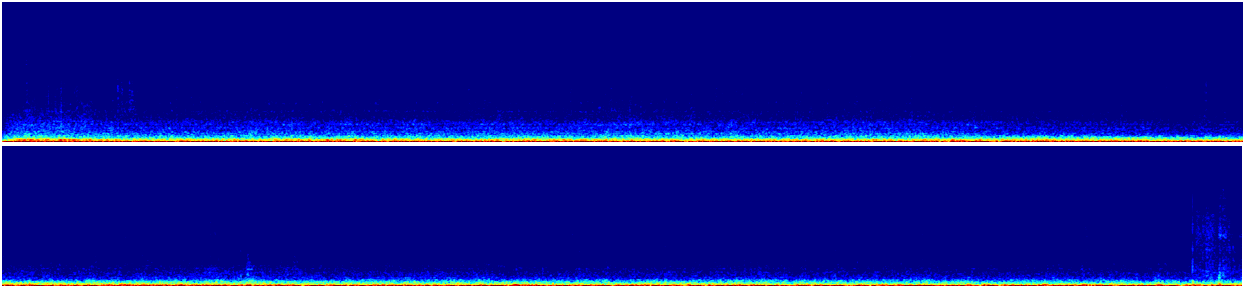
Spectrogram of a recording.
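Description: Jeep driving along a paved road: steady low rumble of engine and tyres that holds even throughout.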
